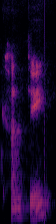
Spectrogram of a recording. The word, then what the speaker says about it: khanti: parame for today in poly is is called kanti that's spelled k-h-a-n-t and while it's commonly translated as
